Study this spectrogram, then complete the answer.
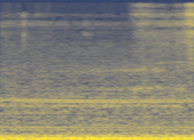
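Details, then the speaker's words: LG top-loading washer in its rinse cycle: the drain pump gives a steady, low electrical hum with no water moving and does not drain. The owner is unsure whether a new pump is needed. "it went into its rent cycle where it would start to drain and poof same issue again you can hear it"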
